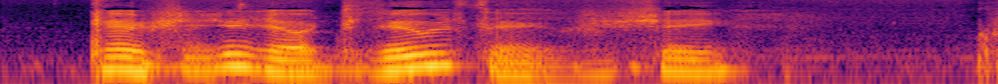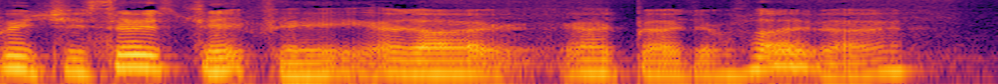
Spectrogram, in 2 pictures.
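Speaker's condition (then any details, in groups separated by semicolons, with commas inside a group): Facioscapulohumeral muscular dystrophy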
